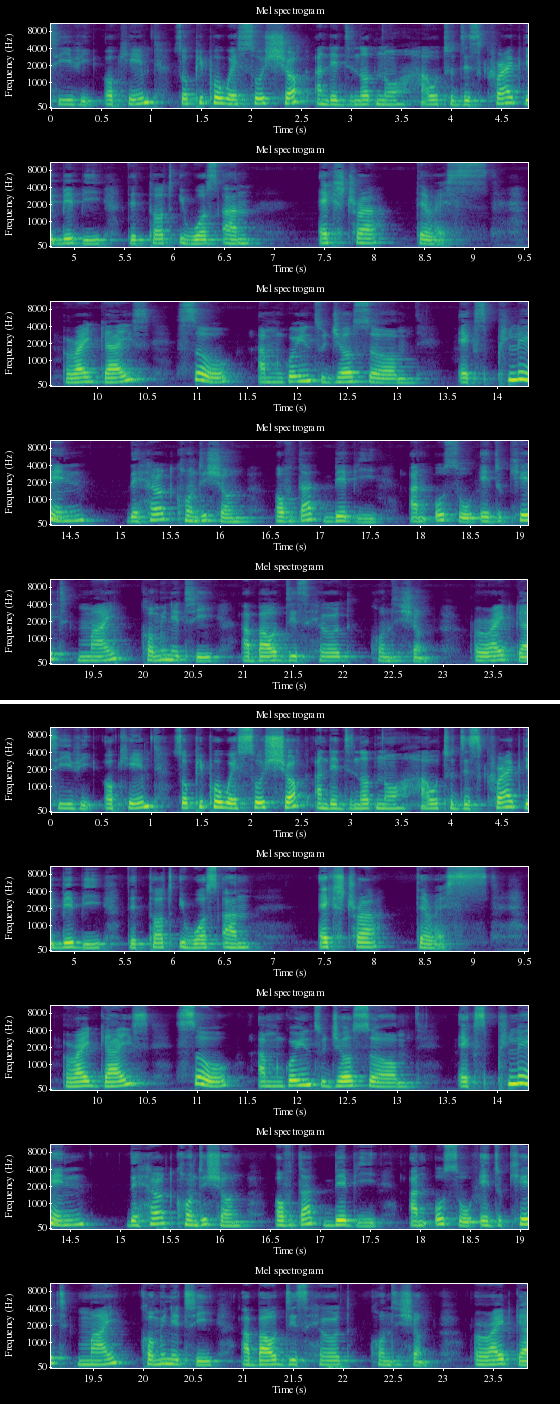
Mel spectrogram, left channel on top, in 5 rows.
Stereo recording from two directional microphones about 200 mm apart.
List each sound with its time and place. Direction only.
0.0 s speech: 35° right (ahead or behind)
